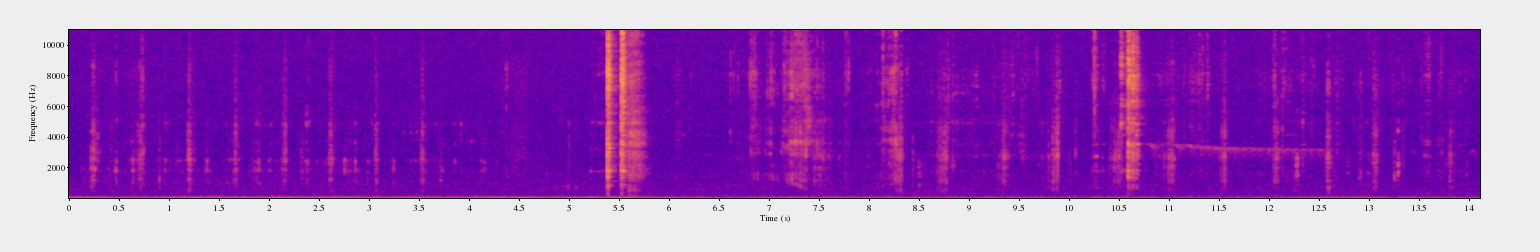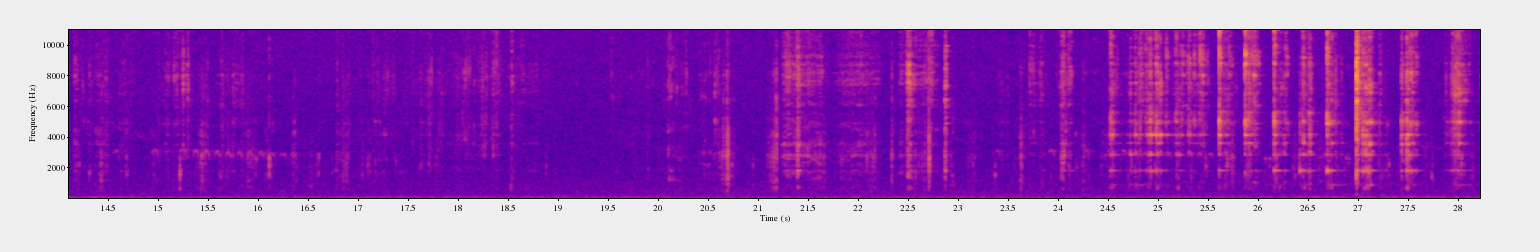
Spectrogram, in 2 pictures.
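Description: Close-up chewing and crunching of crispy bacon, with scattered clicks and knocks and a low rumble through the first half. Near the end come a run of light clinks, as of utensils or dishes.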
